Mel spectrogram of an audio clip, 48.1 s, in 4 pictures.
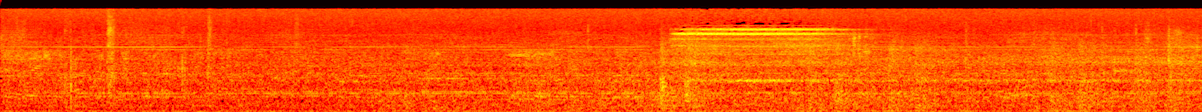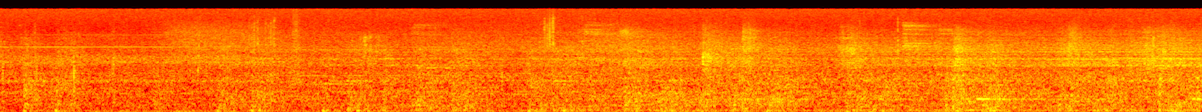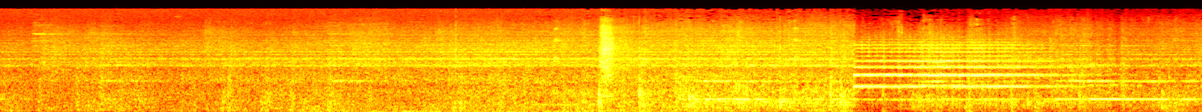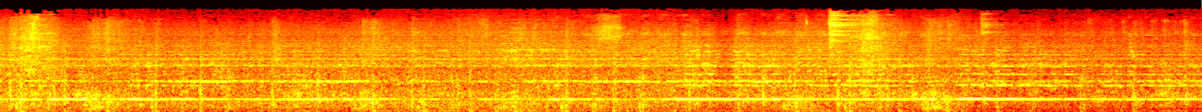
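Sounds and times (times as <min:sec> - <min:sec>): electric train approaching: 0:00.0 - 0:48.0
steady train whine: 0:00.0 - 0:48.0
train horn blast: 0:32.5 - 0:40.0, 0:40.8 - 0:48.0.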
